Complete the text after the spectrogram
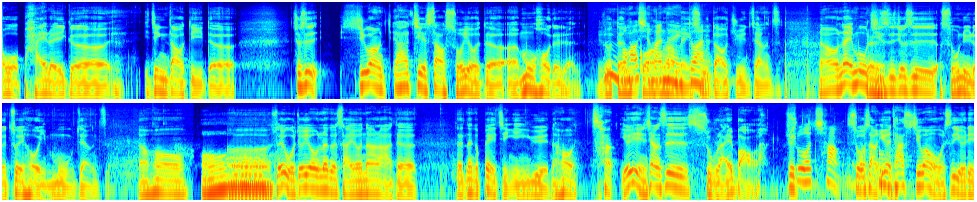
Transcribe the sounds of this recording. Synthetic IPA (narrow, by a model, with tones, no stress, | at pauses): ɔ˧˦wɔ˨˩pʰa˥ɪlə˨i˧˥ɡə˨ | i˧˥t͡ɕi˥˧ŋt̪ɑ˥˩ʊt̪i˨˩d̪ə̰˦ | t͡ɕjo˥˧ʊʂ̬ɻ̩˥˩ | ɕi˥wɑ˥˧ŋ˥t͡ɕjɛ˥˧ʂɑ˥˩ʊswɔ˧˥jo˨˩ʊd̪ə˨ə˨mu˥˧xo˥˩ʊd̪ə˩ɻə̰˧˦nppi˨˩u˦ʂwɔ˥t̪ə˦˨˧ŋ˨˦kwa˨˦xa˦ŋa˨me˨˩ɪʂu˥˧t̪ɑ˥˧ʊt͡ɕy˥˨nʈ͡ʂɤ˥˧jɑ̰˥˩ŋd͡z̩˨˩ | ɻa˧˥nxo˥˧ʊna˥˧i˨mu˥˧t͡ɕʰi˧˥ʂ̬ɻ̩˧˥t͡ɕjo˥˧ʊʂ̬ɻ̩˥˩su˧˥ny˨˩d̪ə˩t͡swe˥˧ɪxo˥˩ʊi˨˩ŋmu˥˧ʈ͡ʂɤ˥˧jɑ̰˥˩ŋd͡z̩˨˩ɻa˧˦nxo˥˩ʊɔ˧ə˩swɔ˧˥i˨˩wɔ˨˩t͡ɕjo˥˧ʊjo˥˧ŋna˥˩ɡə˩sa˧jo˧˥ʊna˥la˨˩d̪ə˨ | d̪̥ə˨na˥˩ɡə˩pe˥˩ɪt͡ɕḭ˨˩ŋi˥nɥɛ˥˩na˧˥nxo˥˧ʊ | ʈ͡ʂʰɑ̰˥˩ŋjo˧˥ʊ˦t̪jɛ˨nɕjɑ˥˧ŋʂɻ̩˥˩su˨˩la˧˥ɪpɑ˨˩ʊɐ̰˨t͡ɕjo˥˧ʊɔ˥t͡sʰɑ˥˩ŋswɔ˥ɑ˥˩ŋi˥nwe˥˩ɪt̪ʰa˥ɕi˥wɑ˥˩ŋwɔ˨˩ʂɻ̩˥˩jo˧˥ʊi˧t̪jɛ˨˩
